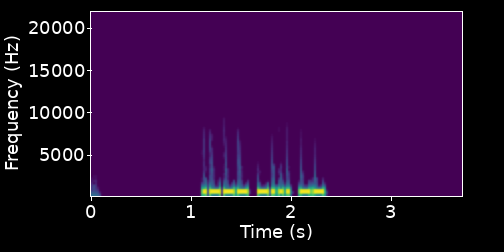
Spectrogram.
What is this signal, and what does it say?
Morse code, heard as a keyed tone, about 36 wpm, 700 Hz. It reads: JBM
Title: USA Call Sign Postfixes - 3 Letters 35wpm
